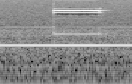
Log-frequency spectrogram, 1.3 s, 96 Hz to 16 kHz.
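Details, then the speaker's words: DeForest 10DA517 AM radio during alignment with a strong signal injected: a steady tone with a brief shrill squeal. It oscillates when turned up loud enough, and the weak meter reading is put down to a bad connection. "so I guess I'm turning it up I'm generating an oscillation when they get it turned up loud enough"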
